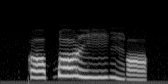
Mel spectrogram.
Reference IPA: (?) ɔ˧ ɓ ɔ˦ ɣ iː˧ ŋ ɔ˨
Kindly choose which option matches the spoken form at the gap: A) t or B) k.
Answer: B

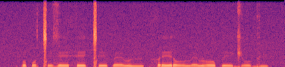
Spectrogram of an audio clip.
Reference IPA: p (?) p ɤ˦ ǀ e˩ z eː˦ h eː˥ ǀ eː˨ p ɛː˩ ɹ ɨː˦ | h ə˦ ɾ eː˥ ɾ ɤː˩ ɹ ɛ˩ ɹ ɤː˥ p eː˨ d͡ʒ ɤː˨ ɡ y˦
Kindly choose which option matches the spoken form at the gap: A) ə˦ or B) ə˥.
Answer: B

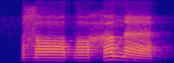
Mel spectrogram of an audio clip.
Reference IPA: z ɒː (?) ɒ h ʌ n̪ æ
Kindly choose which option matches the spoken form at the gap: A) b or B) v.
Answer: A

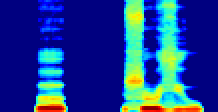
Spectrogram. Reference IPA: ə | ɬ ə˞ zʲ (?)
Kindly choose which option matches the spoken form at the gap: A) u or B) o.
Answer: A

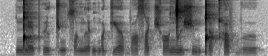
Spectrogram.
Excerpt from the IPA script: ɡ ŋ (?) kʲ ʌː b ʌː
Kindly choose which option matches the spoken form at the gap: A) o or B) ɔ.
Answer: B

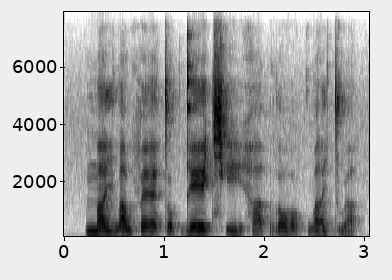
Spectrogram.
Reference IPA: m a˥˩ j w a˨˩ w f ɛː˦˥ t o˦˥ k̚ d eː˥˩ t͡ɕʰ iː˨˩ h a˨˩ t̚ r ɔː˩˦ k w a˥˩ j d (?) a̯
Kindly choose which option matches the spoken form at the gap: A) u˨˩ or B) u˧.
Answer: A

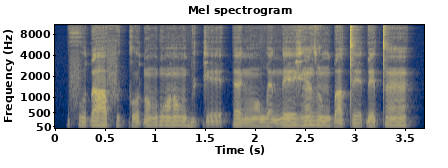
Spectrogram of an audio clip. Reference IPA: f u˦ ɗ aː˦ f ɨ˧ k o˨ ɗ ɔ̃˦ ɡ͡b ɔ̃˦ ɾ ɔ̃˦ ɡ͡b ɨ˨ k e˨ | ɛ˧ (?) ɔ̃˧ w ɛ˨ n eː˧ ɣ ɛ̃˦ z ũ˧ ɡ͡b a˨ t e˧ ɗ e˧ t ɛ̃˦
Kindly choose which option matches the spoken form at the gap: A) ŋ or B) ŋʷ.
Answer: A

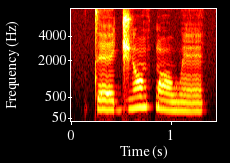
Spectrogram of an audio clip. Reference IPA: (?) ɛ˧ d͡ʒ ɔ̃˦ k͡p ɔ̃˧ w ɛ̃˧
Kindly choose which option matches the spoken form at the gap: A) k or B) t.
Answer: B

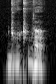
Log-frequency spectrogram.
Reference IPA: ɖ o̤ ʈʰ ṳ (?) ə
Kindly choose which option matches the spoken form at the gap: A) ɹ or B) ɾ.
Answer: B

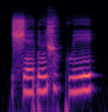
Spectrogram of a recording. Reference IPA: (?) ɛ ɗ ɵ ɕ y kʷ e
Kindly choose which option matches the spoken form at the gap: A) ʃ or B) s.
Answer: A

